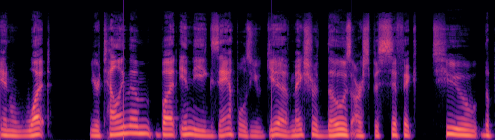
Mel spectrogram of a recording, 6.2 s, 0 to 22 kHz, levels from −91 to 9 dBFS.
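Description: A speech clip with four sharp single clicks at 1.54, 3.39, 4.39 and 5.52 seconds. Each is likely dropped samples, under a millisecond lost, making the waveform jump.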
